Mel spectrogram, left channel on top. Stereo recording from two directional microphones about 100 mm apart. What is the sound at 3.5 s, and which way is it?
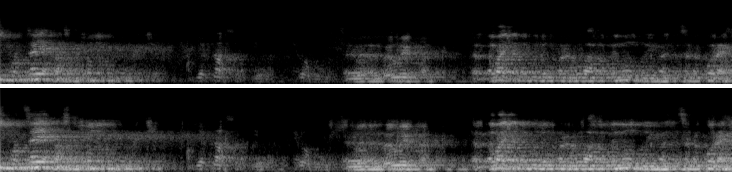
Speech, 5° left (ahead or behind).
